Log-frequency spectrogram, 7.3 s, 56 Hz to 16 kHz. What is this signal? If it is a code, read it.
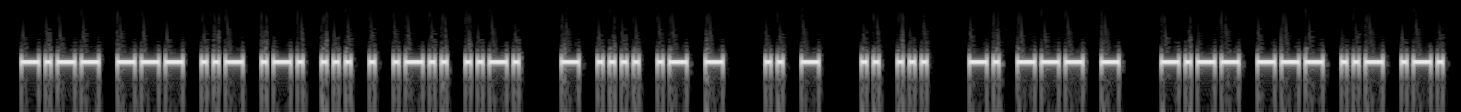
Morse code, heard as a keyed tone, about 40 wpm, 700 Hz. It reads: YOURSELF THAT IT IS NOT YOUR
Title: Sentences from Top 1000 Words - Review Part 1 - 40wpm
